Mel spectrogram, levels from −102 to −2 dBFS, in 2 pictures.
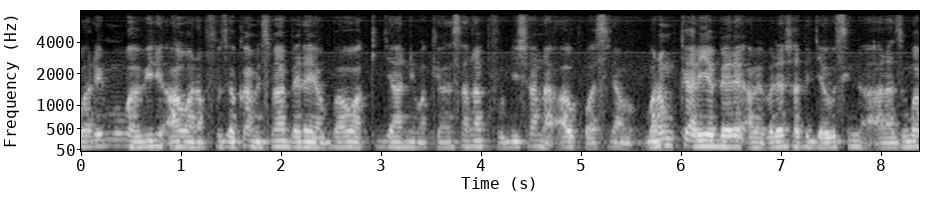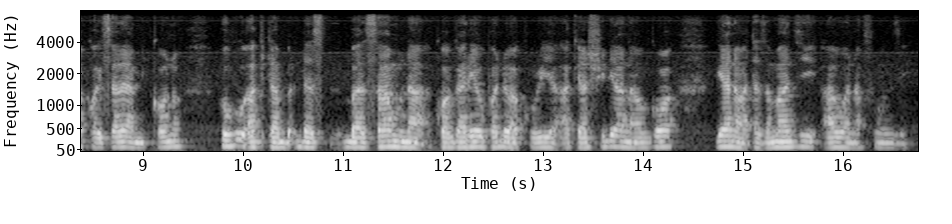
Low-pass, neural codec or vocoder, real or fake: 7.2 kHz; none; real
